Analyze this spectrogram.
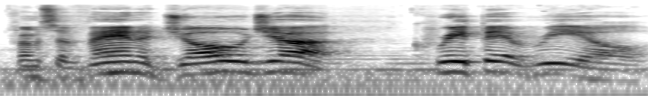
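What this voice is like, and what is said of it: Bad put-on Southern US accent. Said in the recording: “That's the worst Southern accent I've heard in my entire life.”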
